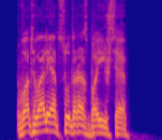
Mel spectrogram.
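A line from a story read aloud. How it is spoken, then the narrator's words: Growled. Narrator (Russian): рыкнула Валькирия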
